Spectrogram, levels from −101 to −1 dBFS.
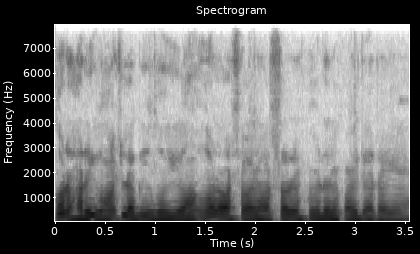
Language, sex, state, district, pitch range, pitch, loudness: Hindi, male, Chhattisgarh, Raigarh, 145-155 Hz, 150 Hz, -16 LUFS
